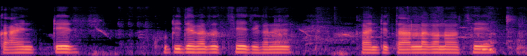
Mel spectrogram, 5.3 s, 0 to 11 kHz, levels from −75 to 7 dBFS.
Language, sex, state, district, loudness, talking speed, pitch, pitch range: Bengali, male, West Bengal, Cooch Behar, -17 LUFS, 125 wpm, 145 Hz, 140-150 Hz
